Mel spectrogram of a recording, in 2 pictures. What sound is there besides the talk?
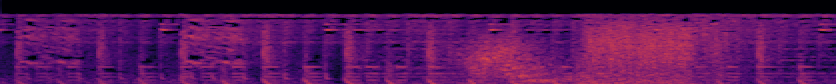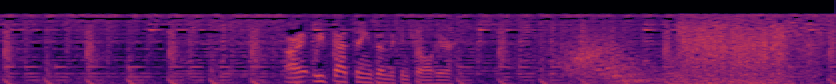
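explosions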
